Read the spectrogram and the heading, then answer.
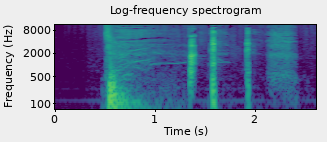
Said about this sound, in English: Oh my God. I shouldn't be coughing from laughing.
